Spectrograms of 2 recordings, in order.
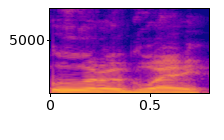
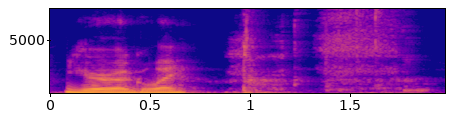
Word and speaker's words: Uruguay: I know Uruguay is the maybe more correct pronunciation, but I will use the American Uruguay just because that's what we understand, and I'm not trying to be elitist or whatever and say it different.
